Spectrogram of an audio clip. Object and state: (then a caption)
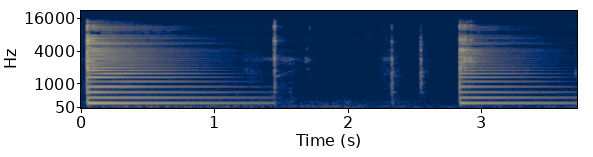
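Misaligned harmonica reed clicking in its slot. A misaligned brass harmonica reed is plucked twice to check its alignment in the slot, each pluck giving a bright tone near 223 Hz that rings and decays. Faint clicks are heard between the plucks where the reed catches its slot instead of ringing clearly, so the reed is then to be shifted left with a reed wrench.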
